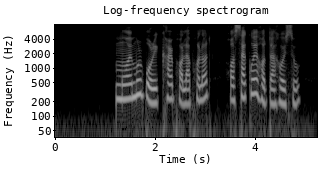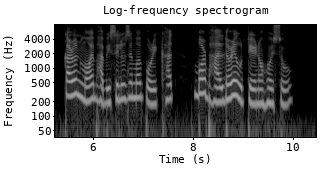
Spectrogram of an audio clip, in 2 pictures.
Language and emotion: Assamese, sad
